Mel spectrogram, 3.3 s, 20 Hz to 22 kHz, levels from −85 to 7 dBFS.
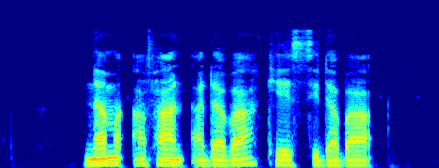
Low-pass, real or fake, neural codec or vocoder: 10.8 kHz; real; none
